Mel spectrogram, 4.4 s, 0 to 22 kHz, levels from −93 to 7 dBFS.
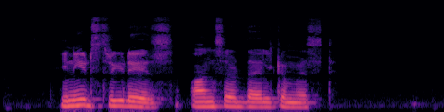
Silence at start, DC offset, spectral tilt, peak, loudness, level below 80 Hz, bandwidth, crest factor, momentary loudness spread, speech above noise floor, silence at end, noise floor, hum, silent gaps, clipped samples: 0.6 s; under 0.1%; -8 dB/octave; -18 dBFS; -33 LUFS; -74 dBFS; 12 kHz; 16 dB; 6 LU; 48 dB; 1.3 s; -80 dBFS; none; none; under 0.1%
